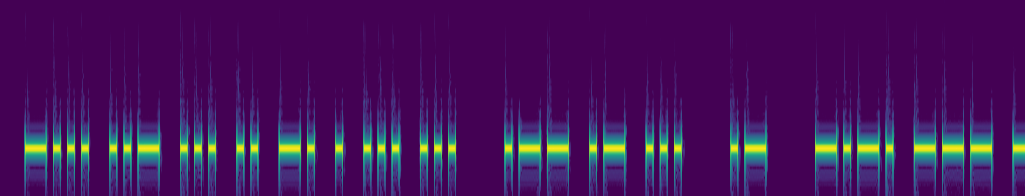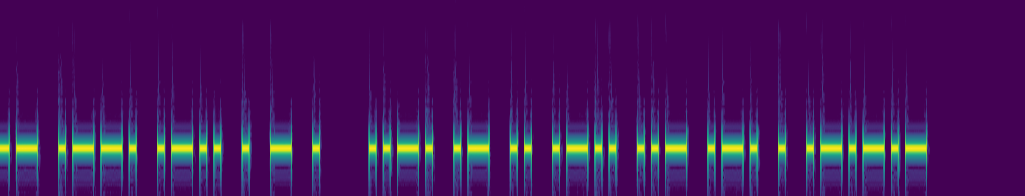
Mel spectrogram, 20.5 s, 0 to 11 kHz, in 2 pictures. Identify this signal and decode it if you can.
Morse code, heard as a keyed tone, about 17 wpm, 700 Hz. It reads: BUSINESS WAS A COMPLETE FAILURE.
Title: Sentences from Top 1000 Words - Review Part 6 - 17wpm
